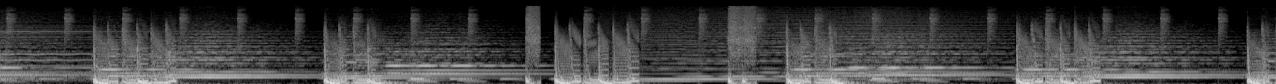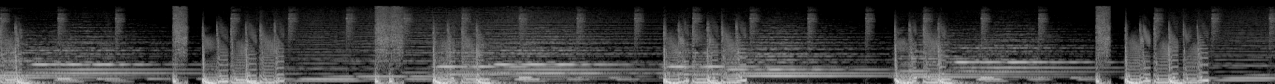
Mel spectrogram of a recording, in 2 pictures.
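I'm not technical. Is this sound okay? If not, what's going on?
Yes, nothing stood out as a problem when listening to this sound.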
